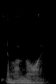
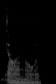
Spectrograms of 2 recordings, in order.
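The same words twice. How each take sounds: First: The final S sound is silent. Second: The final S sound is pronounced. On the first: The speaker calls it right. "There's no S at the end" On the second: The speaker calls it wrong. "not Illinois"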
